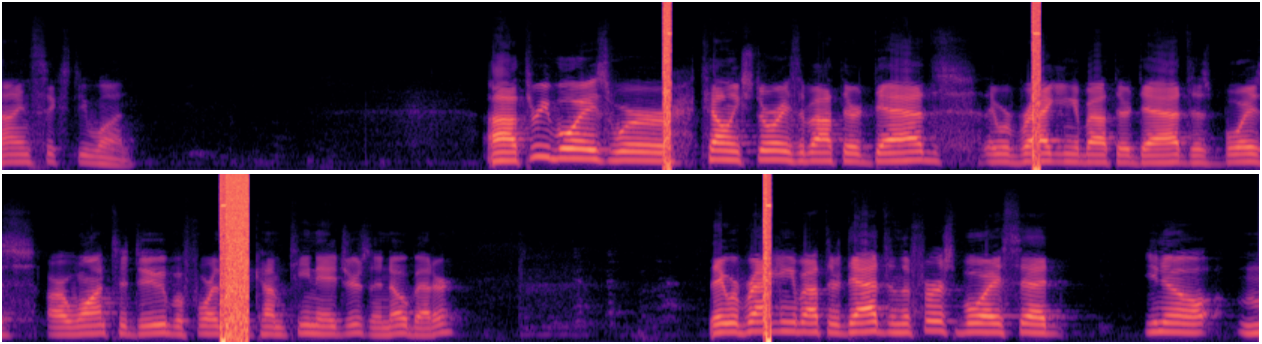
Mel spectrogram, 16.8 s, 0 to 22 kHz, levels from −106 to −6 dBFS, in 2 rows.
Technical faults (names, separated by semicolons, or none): uninitialised buffer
